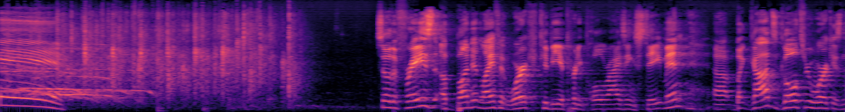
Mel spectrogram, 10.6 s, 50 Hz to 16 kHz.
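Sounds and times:
audience applause: 0.0s - 3.8s
speech: 4.8s - 10.5s.

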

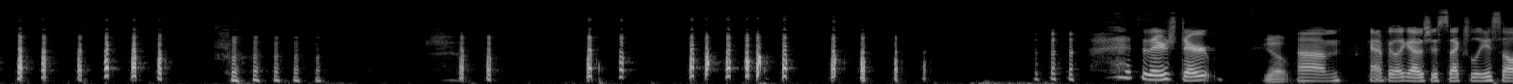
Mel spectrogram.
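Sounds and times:
hen clucking while being handled: 0.0s - 1.8s, 4.5s - 5.1s, 5.8s - 9.4s
speech: 2.3s - 3.3s, 11.4s - 15.1s
soft breathy sounds: 4.2s - 4.9s.

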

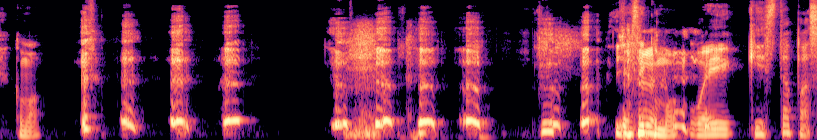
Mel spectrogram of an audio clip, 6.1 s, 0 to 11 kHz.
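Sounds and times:
speech: 0.0s - 0.8s, 2.6s - 6.1s
voice imitating seal-like gasping sobs of a crying woman: 0.6s - 1.9s, 2.5s - 5.2s
laughter: 2.5s - 5.4s.

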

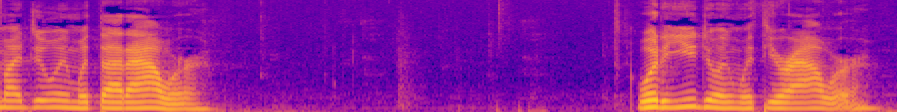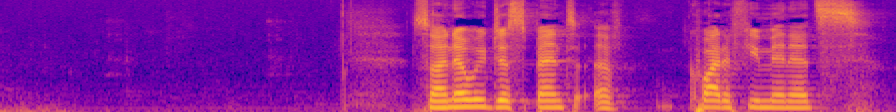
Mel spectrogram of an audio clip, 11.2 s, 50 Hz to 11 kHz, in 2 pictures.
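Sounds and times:
speech: 0.0s - 1.4s, 4.0s - 5.6s, 8.2s - 11.0s
low hum: 0.0s - 11.1s
clock ticking in a prayer room: 1.6s - 4.0s, 6.2s - 6.6s, 7.2s - 7.5s.

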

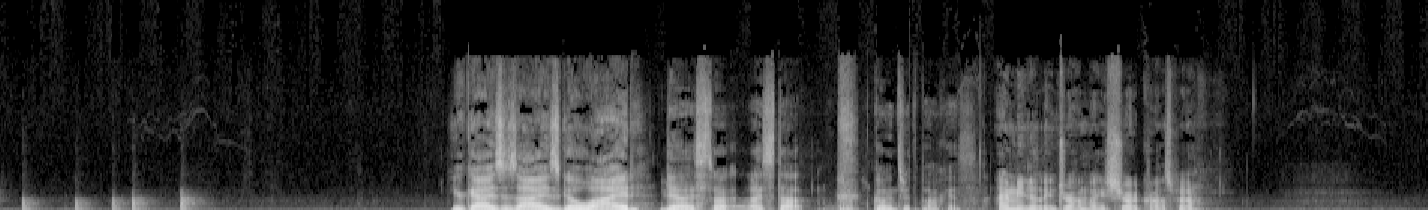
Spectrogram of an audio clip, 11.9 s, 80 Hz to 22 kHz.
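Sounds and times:
secret knock pattern on a door: 0.2s - 1.7s
speech: 3.8s - 10.1s.

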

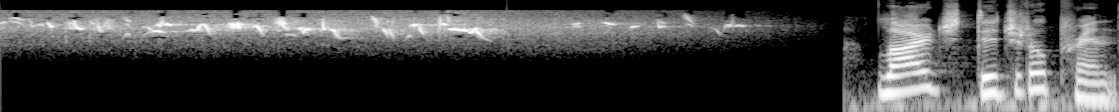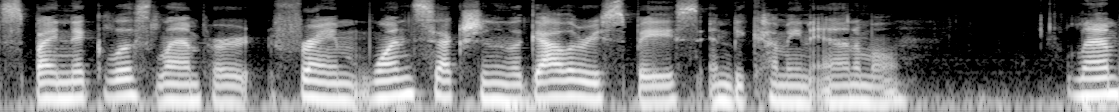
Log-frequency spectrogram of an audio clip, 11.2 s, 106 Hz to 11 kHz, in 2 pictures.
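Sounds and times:
many small birds chirping and twittering in an aviary inside a gallery: 0.0s - 3.9s
speech: 4.4s - 10.2s, 10.9s - 11.1s.

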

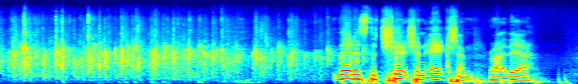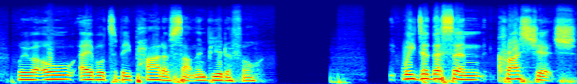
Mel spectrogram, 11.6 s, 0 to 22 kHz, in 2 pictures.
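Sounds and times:
crowd applauding: 0.0s - 3.7s
speech: 3.3s - 5.4s, 6.0s - 8.4s, 9.8s - 11.5s.

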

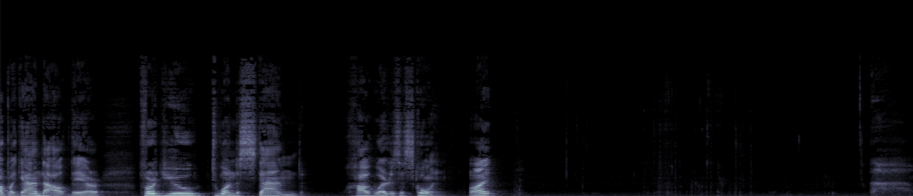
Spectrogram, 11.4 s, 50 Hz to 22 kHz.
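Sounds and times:
speech: 0.0s - 3.8s, 4.4s - 6.3s
person sipping a drink: 6.4s - 11.4s
slurping: 6.4s - 11.4s
soft wet mouth clicks and smacks: 6.4s - 11.4s.

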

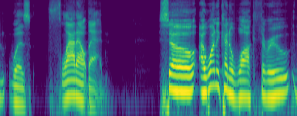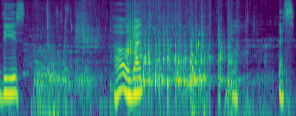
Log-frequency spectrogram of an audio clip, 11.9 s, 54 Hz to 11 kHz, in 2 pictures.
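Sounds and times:
speech: 0.0s - 2.2s, 3.2s - 7.1s, 8.2s - 9.0s, 11.5s - 11.8s
toilet flushing: 6.3s - 11.8s.

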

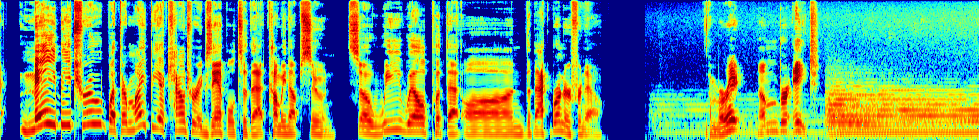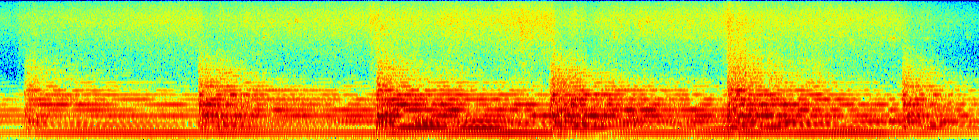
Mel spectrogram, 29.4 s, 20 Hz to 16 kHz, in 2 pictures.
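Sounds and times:
speech: 0.3s - 9.1s, 10.6s - 13.0s, 15.0s - 15.4s
huge deep bourdon church bell tolling: 9.7s - 29.3s.

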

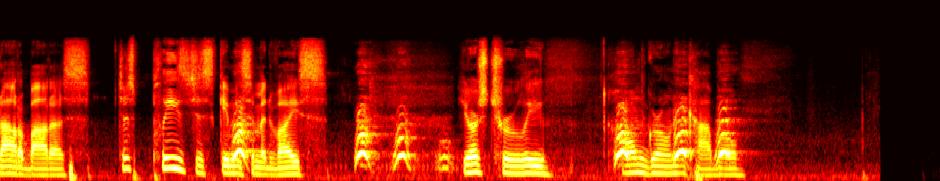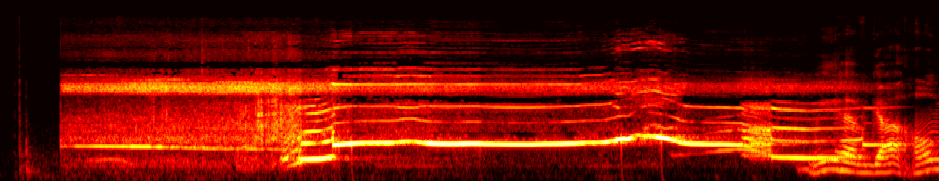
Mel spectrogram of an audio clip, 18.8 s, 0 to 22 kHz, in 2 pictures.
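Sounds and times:
speech: 0.0s - 3.7s, 4.4s - 7.6s
dog howling: 10.0s - 18.7s.

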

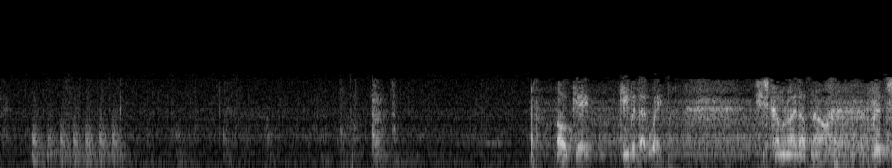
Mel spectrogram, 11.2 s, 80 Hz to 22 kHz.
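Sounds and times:
knocking on a door: 0.4s - 1.6s
footsteps: 0.4s - 5.0s
speech: 7.0s - 8.5s, 9.6s - 11.1s.

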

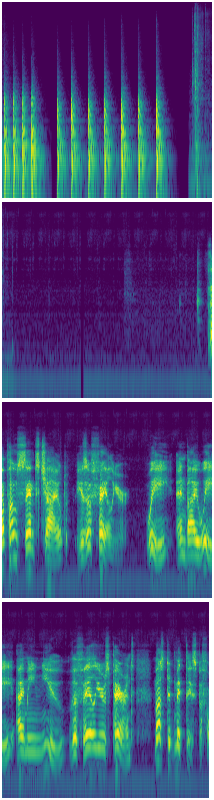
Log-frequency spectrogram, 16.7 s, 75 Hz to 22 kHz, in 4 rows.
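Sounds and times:
firm knocking on a closed door: 0.0s - 3.4s
speech: 8.4s - 10.7s, 11.3s - 16.7s.

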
